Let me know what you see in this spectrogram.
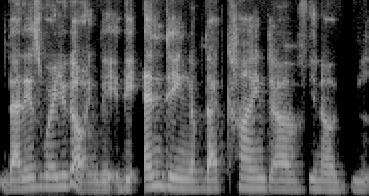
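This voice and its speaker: With a French accent, a woman speaks at a moderate pace in a very deep, low pitch. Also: very clean recording, silent background. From Paris, France. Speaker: psychologist and entrepreneur. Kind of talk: interview.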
